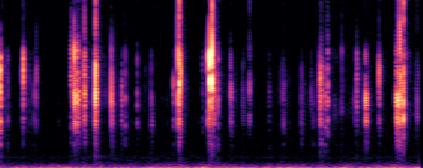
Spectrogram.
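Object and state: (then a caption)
Plastic dice set shaken in the hand. A small set of solid purple Chessex plastic polyhedral dice is shaken in an open palm so the dice clack together. The result is an irregular run of quiet, sharp, bright clicks that stop almost instantly, with almost no low end beneath them.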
